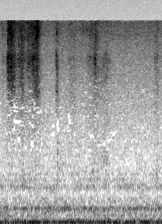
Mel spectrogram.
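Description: Soft, faint scratchy swishes of a metal crochet hook pulling cotton yarn through single crochet stitches, heard near the start and again about halfway through, over a steady low hum.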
